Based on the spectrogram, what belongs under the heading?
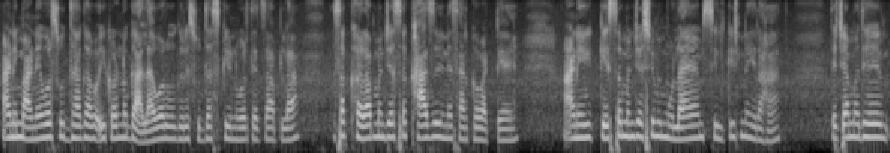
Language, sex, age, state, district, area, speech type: Marathi, female, 30-45, Maharashtra, Amravati, urban, spontaneous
